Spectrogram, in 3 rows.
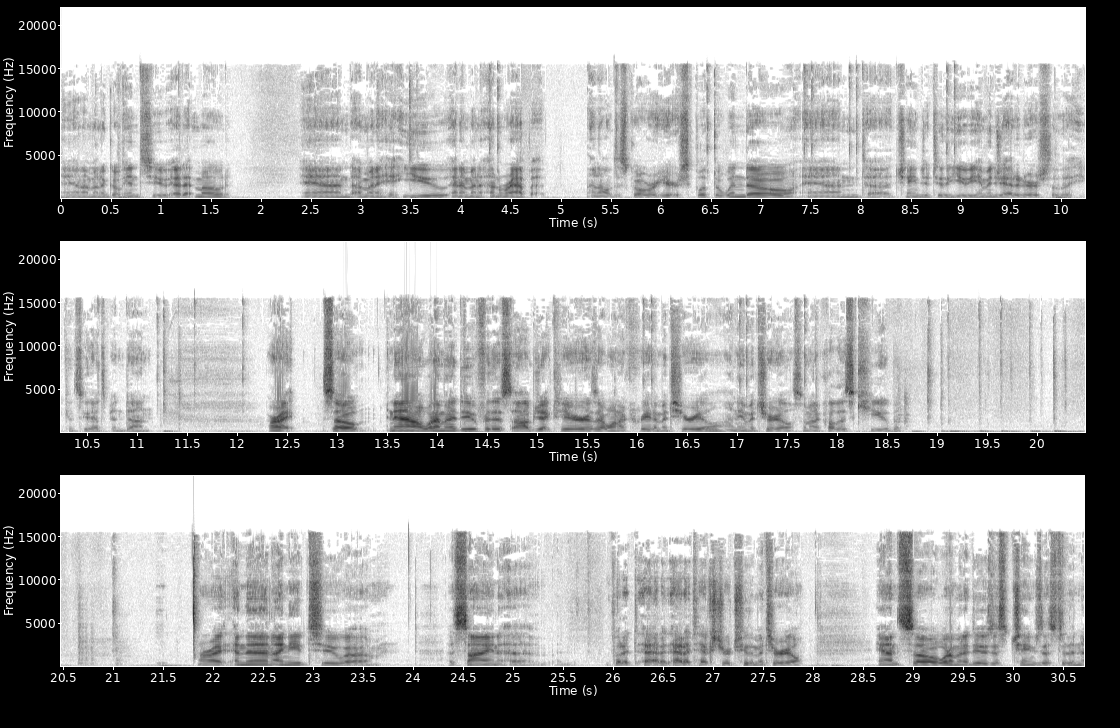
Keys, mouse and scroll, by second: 0.6 Tab, 3.4 u, 5.5 click, 7.4 click, 7.8 click, 10.6 shift+middle click, 11.5 middle click, 14.2 Tab, 16.0 click, 17.0 click, 17.8 click, 30.4 click.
